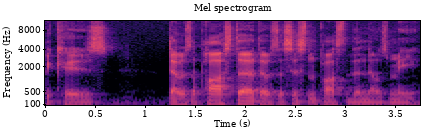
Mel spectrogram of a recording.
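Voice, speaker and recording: A speaker with a London accent is heard with audible room echo. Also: man. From South London, Tulse Hill. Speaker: church planter. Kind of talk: casual chat.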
